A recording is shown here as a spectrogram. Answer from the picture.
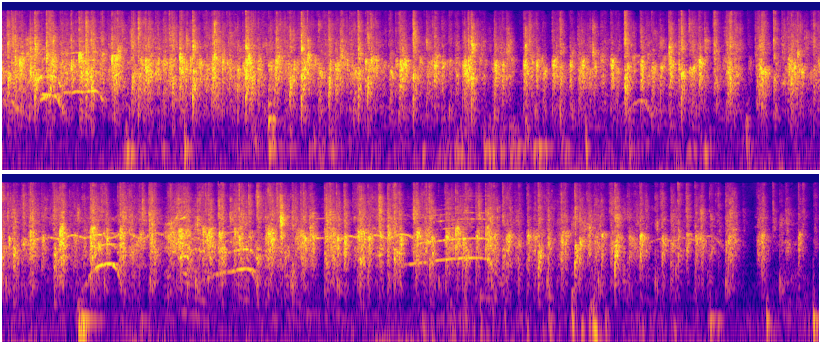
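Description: Audience applauding with a few voices calling out, dying down near the end.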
